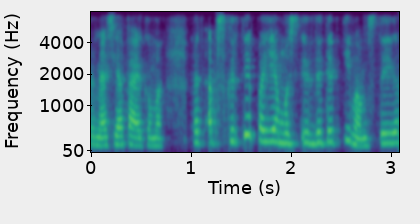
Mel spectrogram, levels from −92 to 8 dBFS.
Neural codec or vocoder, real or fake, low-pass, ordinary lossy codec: none; real; 7.2 kHz; AAC, 48 kbps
